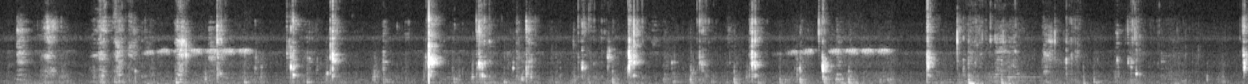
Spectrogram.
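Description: Close-miked chewing of curried chicken and rice: soft, wet mouth clicks and smacks at an irregular pace.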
